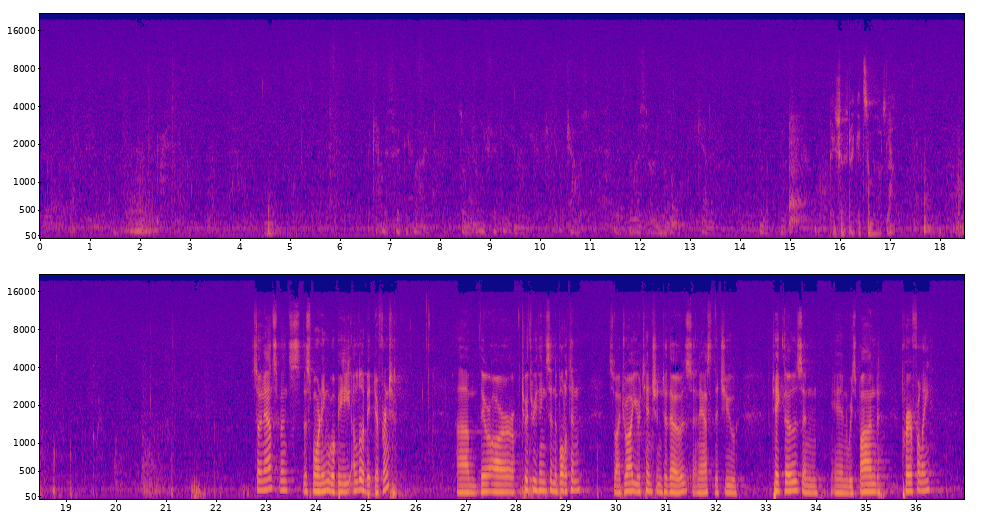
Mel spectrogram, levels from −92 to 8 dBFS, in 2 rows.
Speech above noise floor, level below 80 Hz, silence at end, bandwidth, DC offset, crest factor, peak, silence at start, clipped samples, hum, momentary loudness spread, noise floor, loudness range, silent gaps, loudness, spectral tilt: 26 dB; -48 dBFS; 0.2 s; over 20 kHz; under 0.1%; 24 dB; -4 dBFS; 0.1 s; under 0.1%; none; 25 LU; -49 dBFS; 21 LU; none; -24 LUFS; -5 dB/octave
